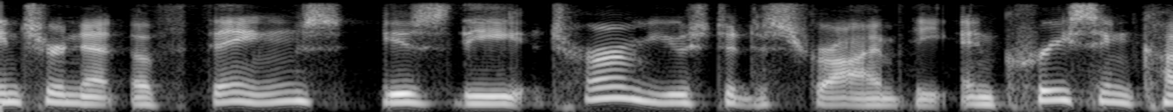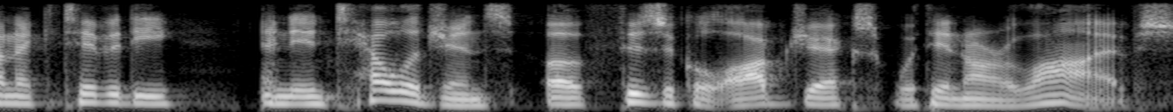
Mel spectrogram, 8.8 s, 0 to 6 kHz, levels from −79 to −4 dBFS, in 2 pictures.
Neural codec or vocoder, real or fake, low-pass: codec, 16 kHz, 0.8 kbps, ZipCodec; fake; 5.4 kHz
